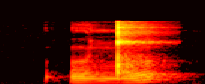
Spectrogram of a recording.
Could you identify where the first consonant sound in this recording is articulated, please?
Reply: glottal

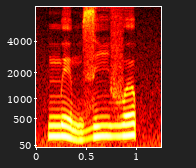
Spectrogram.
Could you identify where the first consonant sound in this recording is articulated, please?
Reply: labial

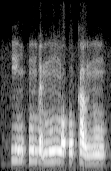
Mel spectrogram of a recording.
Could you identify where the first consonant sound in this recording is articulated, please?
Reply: palatal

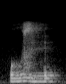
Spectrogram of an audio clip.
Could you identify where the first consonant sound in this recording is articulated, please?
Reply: alveolar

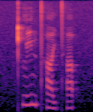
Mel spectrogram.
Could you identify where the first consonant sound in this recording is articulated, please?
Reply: velar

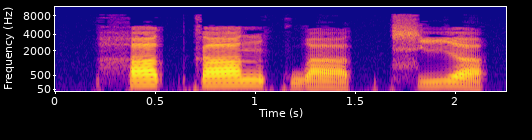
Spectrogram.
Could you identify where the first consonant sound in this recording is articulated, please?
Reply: glottal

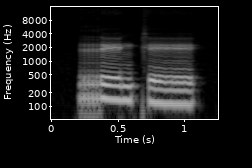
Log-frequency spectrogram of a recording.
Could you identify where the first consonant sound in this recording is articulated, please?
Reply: alveolar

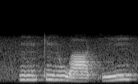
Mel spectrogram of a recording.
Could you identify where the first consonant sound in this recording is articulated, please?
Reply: alveolar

